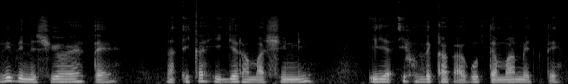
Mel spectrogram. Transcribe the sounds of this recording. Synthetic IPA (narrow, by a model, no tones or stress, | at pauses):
ɾiðineʃjɔɛtɛ | naʔikahiɡeɾamaʃini | ijaʔihoðɛkaɣa̰ɣutɛmamete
